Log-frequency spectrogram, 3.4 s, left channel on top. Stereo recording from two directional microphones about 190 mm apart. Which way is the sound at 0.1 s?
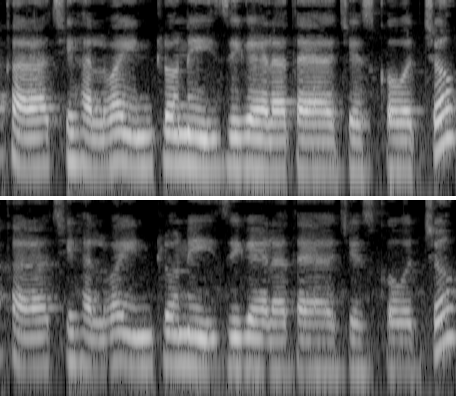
20° left (ahead or behind).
